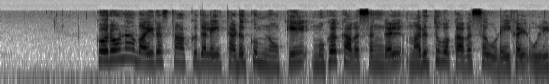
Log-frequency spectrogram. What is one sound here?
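A young woman reads out news clearly through a microphone.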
